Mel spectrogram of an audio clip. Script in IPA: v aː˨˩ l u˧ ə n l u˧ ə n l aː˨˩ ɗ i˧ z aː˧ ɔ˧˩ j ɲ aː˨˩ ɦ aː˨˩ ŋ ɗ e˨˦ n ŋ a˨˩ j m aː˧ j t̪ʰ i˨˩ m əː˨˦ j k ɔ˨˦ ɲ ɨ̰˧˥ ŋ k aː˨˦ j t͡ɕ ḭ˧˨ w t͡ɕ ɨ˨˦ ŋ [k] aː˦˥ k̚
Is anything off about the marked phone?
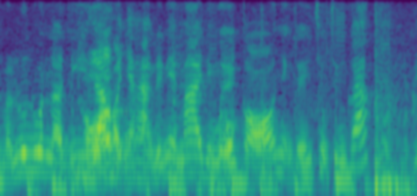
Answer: yes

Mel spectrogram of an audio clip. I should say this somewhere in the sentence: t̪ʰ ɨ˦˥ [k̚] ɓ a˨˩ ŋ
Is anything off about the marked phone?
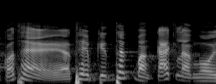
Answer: no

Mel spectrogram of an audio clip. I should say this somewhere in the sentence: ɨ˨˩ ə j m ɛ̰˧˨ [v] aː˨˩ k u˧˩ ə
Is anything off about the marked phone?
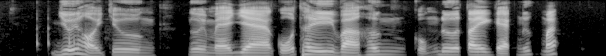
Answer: yes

